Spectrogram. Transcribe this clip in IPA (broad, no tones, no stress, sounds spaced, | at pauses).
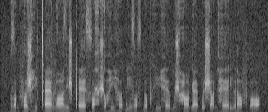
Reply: ð ɒ ɡ f ʌ ʒ ɦ i tʼ æ v ɑ ð i ʒ pʼ ɛ θ ɔ ħ ʃ ɔ ɦ i ɦ ʌ ɓ i ð ɔ θ ɠ ʌ pʰ i h ɛ ə̯ b ʊ ʒ h ɑ ɠ æ ɓ ə ʃ ɑ ɡ ɦ ɛ ɾ i ə̯ ɾ ɑ f ɠ ɒ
